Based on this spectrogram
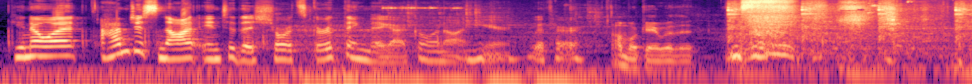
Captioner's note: laughs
